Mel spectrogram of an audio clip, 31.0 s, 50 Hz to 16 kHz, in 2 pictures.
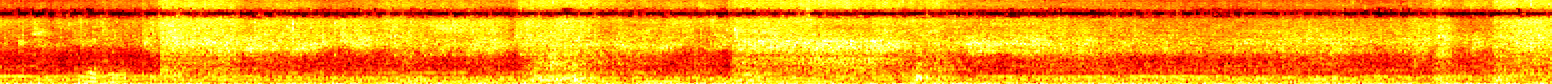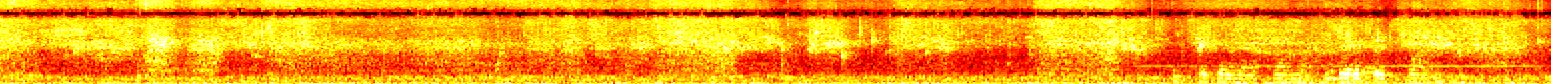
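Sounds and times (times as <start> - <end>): water running from tap: 0.0 - 31.0.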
